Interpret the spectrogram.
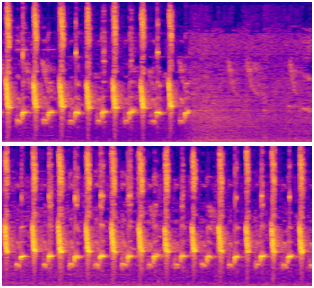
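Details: Bar-winged prinia varied calls, called ciang-ciang locally, challenging rivals and used to attract wild birds or tutor caged ones; rapid double-toned chirps, a pause of about a second and a half, then the rapid chirping resumes.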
